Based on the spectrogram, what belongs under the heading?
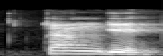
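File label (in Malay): "canggih", Malay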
